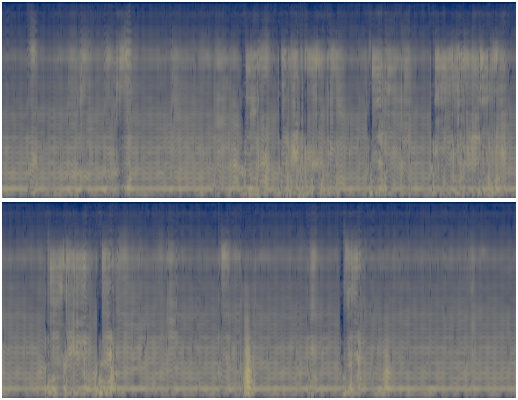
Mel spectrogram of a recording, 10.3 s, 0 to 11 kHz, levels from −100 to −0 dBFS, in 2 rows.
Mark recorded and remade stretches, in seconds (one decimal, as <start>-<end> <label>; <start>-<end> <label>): 0.0-10.3 remade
